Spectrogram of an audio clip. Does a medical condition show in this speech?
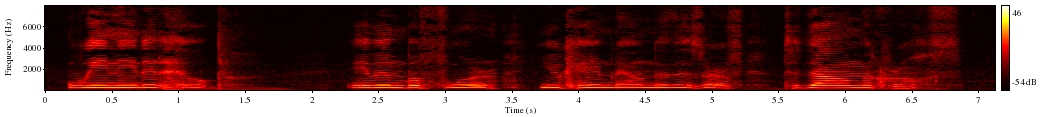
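Yes: spastic cerebral palsy; uses wheelchair.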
